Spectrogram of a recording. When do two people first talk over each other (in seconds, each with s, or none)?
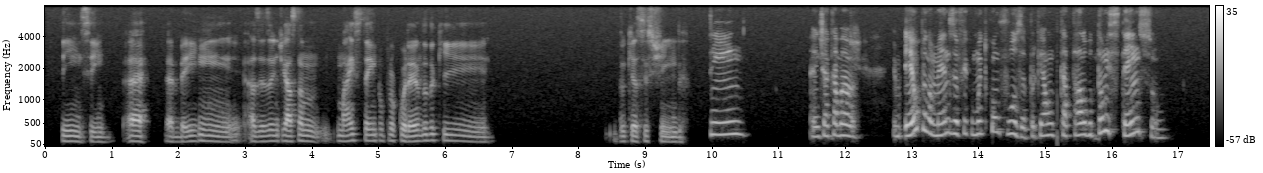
none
